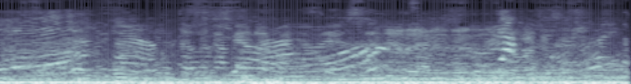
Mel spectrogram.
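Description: Passengers chatting inside a crowded aerial cable car cabin over the cabin's steady low running rumble as it travels down the cable.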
